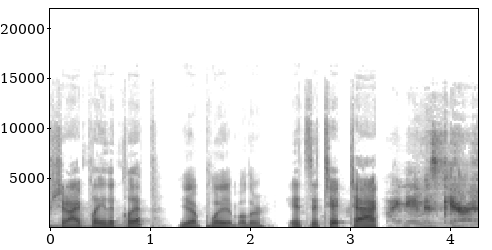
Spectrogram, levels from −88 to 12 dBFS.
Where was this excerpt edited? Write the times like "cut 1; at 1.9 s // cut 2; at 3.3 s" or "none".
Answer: cut 1; at 2.1 s // cut 2; at 3.4 s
